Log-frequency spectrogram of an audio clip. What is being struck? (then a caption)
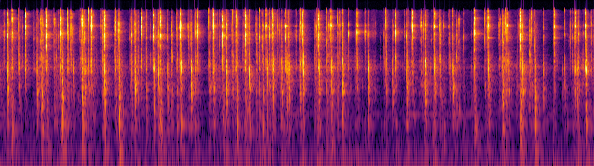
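Plastic mechanical keyboard with round keycaps. Fingertips with long nails type steadily on a pink backlit plastic mechanical keyboard fitted with round, typewriter-style plastic keycaps. The result is a quick, continuous run of crisp, bright clicks and clacks with almost no low end. Each keystroke dies away almost instantly.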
